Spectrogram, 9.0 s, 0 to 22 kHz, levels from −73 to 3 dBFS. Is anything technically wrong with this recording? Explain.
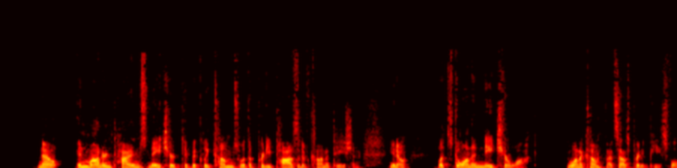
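No, nothing technically wrong can be heard in this speech recording. No part of it points to a problem in how it was captured, transmitted or played back.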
